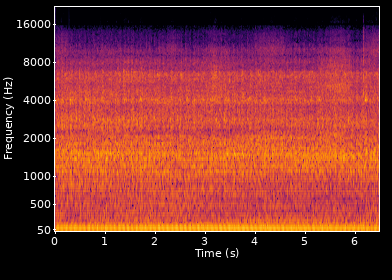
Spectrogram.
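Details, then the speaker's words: 1992 Dodge W250 with 5-speed and 12-valve Cummins diesel, 288,429 km, muffler and resonator fitted. It holds a steady, even, low diesel clatter at idle with no misses or surges: a normal, healthy first-gen idle. "Like I said, it's got the muffler and the resonator on it, but it still sounds like a first-gen diesel. Those old 12 valves are like tractors. Can't get rid of that sound."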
